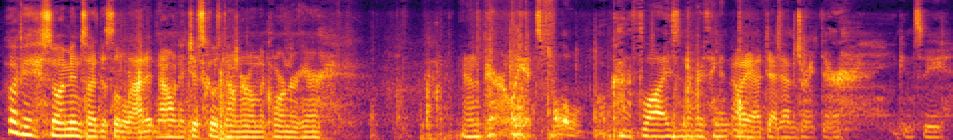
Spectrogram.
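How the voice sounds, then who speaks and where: Filming a walkthrough of an old outdoor mine site, this Canadian man casually narrates on a camera mic, thinking aloud with fillers. His voice is medium-pitched and steady in tone, his pace fast, and the recording very noisy.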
